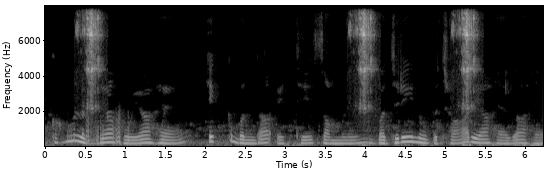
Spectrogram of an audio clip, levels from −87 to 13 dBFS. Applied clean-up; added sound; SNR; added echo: none; Keys jangling; -4 dB; none.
